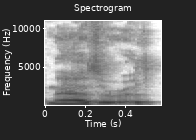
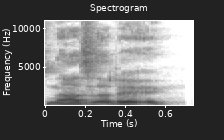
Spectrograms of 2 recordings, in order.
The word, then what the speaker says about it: Nazareth: But Ernesto Nazaré, um, it looks like Nazareth, but it's pronounced Nazaré.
